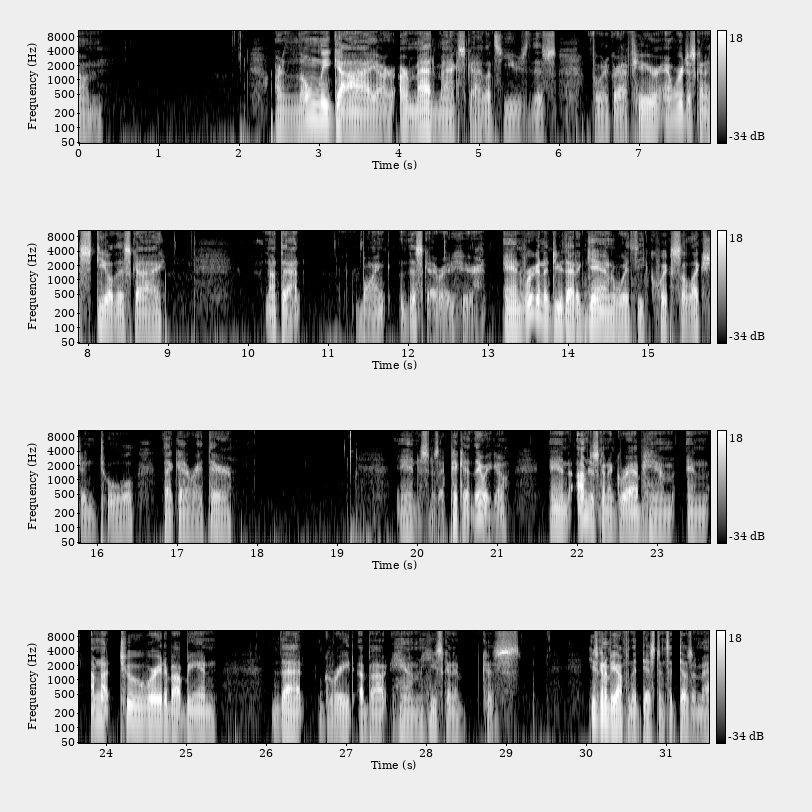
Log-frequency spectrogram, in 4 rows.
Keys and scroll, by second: 1.2 Up, 1.3 Up, 3.1 Return, 9.5 super+=, 10.4 super+z, 11.4 super+-, 12.9 super+=.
